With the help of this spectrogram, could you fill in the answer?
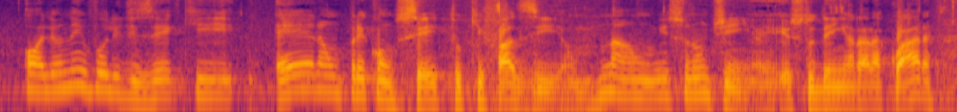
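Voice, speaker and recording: Over noticeable background noise, a man talks at a moderate pace with a fairly high pitch and very wide pitch swings. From Brazil, Santos, São Paulo state. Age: 60s. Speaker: pharmacy professor. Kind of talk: TV interview. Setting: TV studio with audience.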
